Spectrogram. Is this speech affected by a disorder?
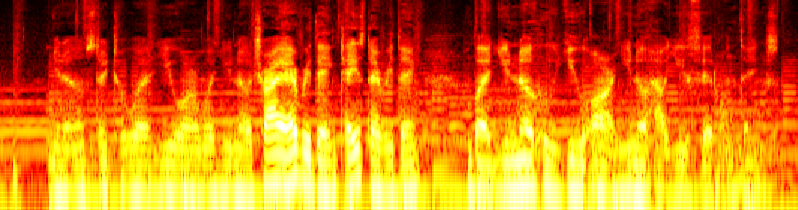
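No.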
